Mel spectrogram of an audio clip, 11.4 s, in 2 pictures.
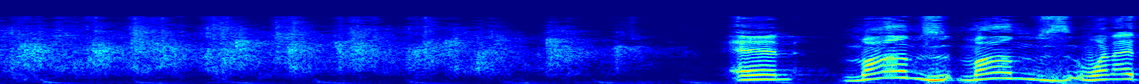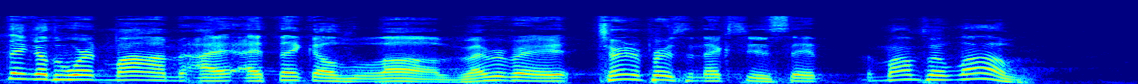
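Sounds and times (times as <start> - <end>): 
audience applause: 0.0 - 3.3
speech: 3.7 - 10.9.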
